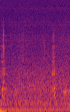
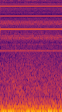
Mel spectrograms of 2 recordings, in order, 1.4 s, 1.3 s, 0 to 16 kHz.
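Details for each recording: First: 1990s neon novelty clock after repair with new custom pendulum and hands reset: faint, even ticks about once a second with no grinding or catching, so the movement runs normally. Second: '90s neon novelty clock with electromagnet-driven pendulum, powered on: constant low mains-type hum with thin high whine on top; clock buzzes badly when on, cause unknown, no fix found.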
